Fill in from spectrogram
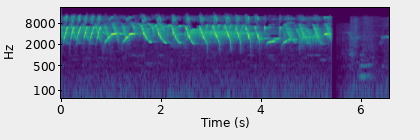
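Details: Male canary, a competition champion, singing prolifically: fast, bright whistled trills and repeated descending sweeps in rapid series for over five seconds, ending abruptly, followed by faint soft background sounds.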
